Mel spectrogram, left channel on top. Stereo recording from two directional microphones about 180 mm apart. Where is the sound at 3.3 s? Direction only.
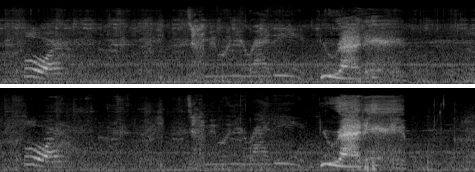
30° right (ahead or behind).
